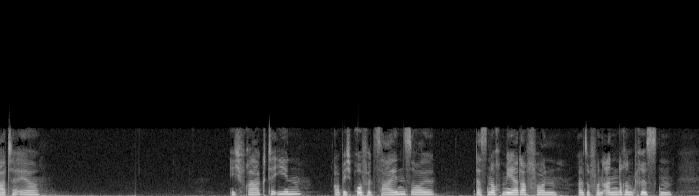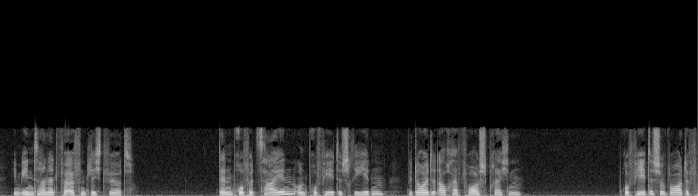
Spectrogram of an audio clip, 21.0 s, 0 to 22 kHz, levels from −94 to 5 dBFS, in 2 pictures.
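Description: No technical faults can be heard anywhere in the audio.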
